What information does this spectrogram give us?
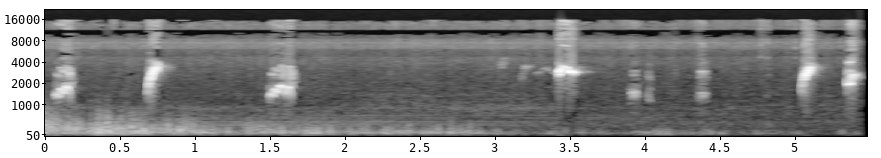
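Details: Female Red-whiskered bulbul kept as a decoy, singing to train other bulbuls and lure them to traps: short bright chirped phrases spaced irregularly across the clip, over a steady low rumble of background noise.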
